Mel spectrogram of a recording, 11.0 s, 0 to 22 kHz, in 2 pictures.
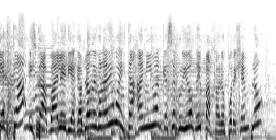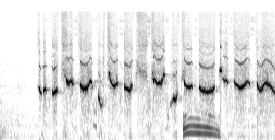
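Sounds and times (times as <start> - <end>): man whistling birdsong: 6.2 - 11.0.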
